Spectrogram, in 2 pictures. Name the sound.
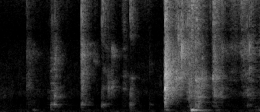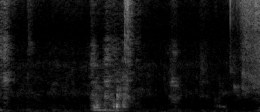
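drinking water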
